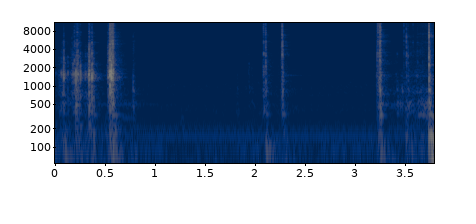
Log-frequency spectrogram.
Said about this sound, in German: Zumindest hört man immer wieder Geräusche, die das suggerieren und diesen Eindruck verstärken sollen, etwa hier von einer Kassette, die in einen Kassettenrekorder eingelegt wird.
